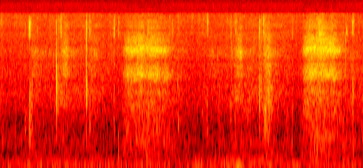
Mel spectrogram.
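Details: An English Bulldog snorts and snuffles in short, wet bursts while chewing on his toy, over a low background rumble.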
